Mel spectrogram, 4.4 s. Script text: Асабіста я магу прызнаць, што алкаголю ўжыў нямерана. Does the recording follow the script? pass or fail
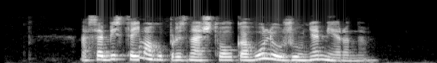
fail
